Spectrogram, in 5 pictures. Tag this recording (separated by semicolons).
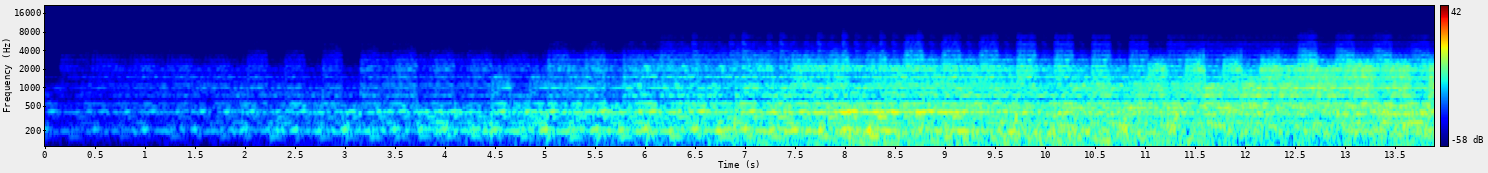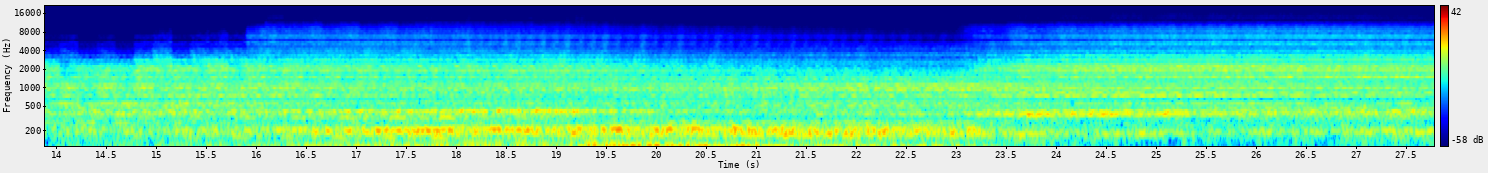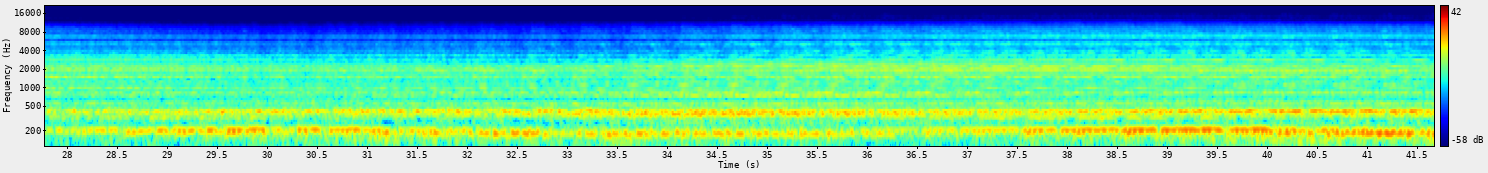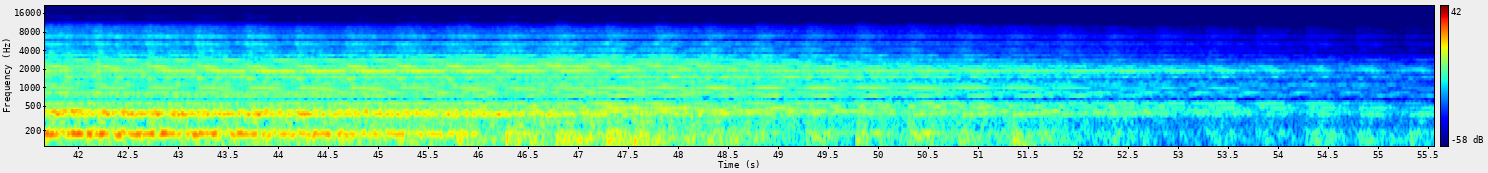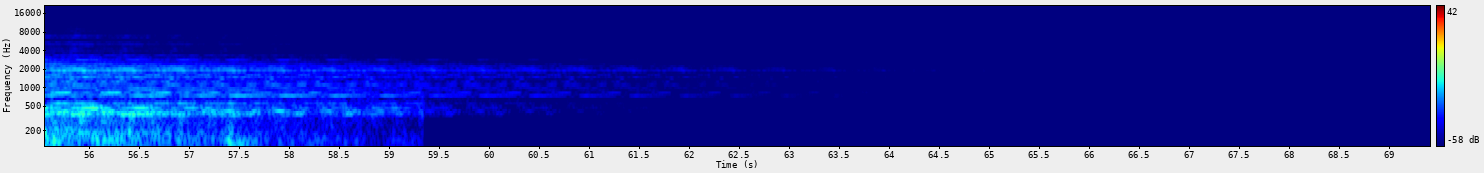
Space; Atmosphere; Soundscape; Drone; Experimental; Ambient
